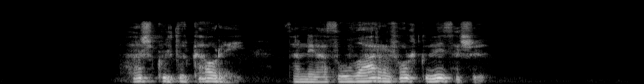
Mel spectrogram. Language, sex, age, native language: Icelandic, male, 60-69, Icelandic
